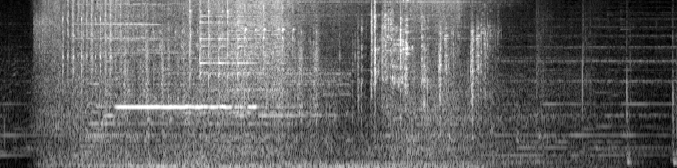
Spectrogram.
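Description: An Alohomora unlocking spell opens a lock in Hogwarts Legacy: a dense, loud mechanical whir of clicking gears and ratcheting tumblers sustains for several seconds, then fades to a quieter tail with a couple of sharp clicks near the end.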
